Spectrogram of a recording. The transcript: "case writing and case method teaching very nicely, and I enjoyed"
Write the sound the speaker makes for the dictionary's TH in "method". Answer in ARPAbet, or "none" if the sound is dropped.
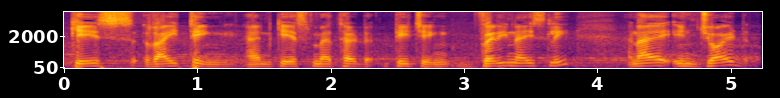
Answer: T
